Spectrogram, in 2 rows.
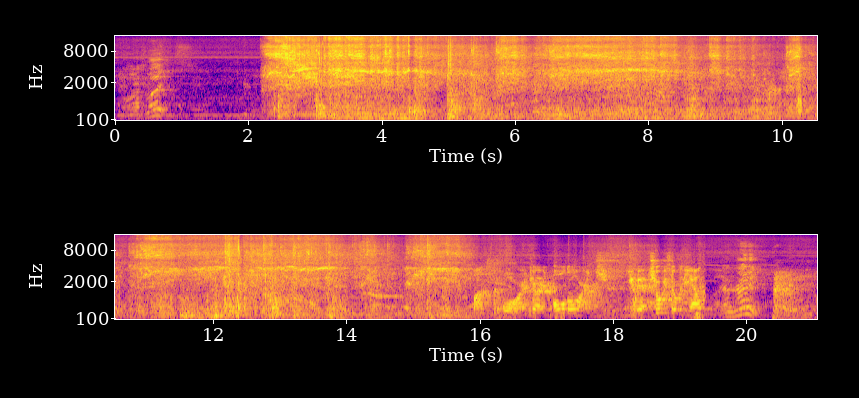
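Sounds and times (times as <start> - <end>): toy truck motors whining: 2.2 - 16.1.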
